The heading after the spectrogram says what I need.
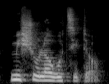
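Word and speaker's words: מישהו לרוץ איתו: English Someone to Run With, or in Hebrew Mishula Wutzito. I did pronounce it correctly, thank you very much.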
